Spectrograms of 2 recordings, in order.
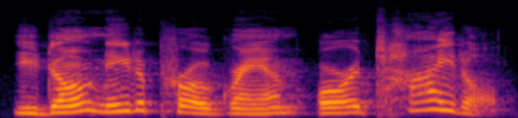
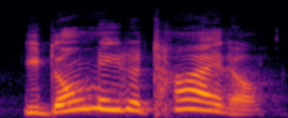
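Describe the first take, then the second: First: Said in the usual way. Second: Need pushed up high, then falls; stress on need. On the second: Real, not acted. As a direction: lean hard on need. Repeats the point, then narrows it.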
